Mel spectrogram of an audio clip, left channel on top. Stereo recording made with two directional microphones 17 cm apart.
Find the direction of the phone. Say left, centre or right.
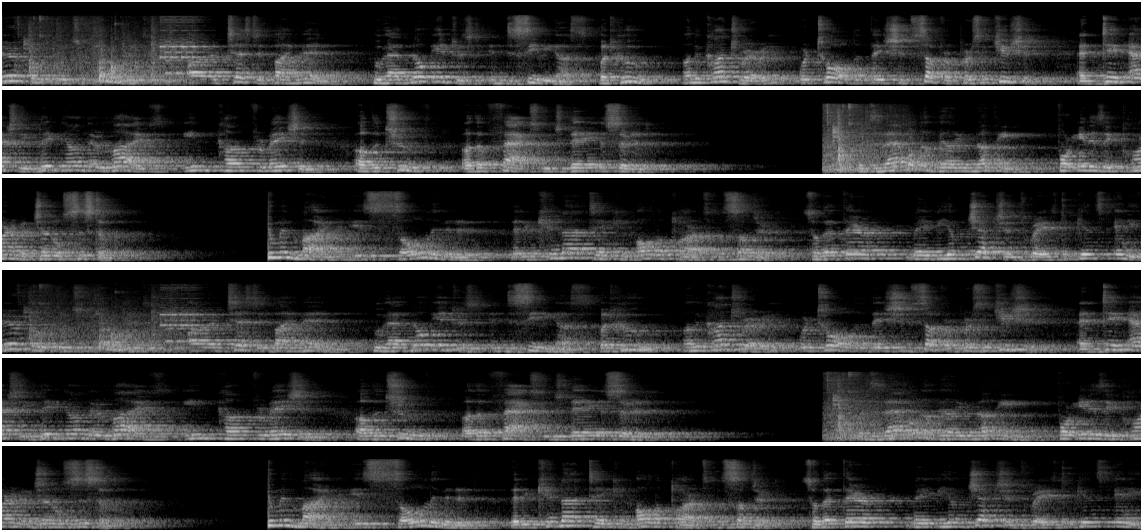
left.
